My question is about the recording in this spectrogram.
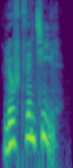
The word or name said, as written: luftventil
